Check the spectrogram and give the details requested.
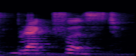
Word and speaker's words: breakfast: language break right but here in this word great turns into brick and we have a separate word in english language as fast but here it's not fast it's first so the word becomes breakfast now let's look at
